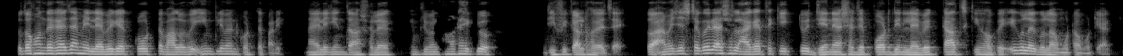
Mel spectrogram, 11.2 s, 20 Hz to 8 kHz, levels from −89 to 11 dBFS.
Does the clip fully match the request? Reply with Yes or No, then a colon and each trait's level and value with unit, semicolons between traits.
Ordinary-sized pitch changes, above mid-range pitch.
No: average, 3.2 semitones; low, 125 Hz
